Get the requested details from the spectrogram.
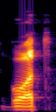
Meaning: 1. Goth (historical) 2. goth (subculture)
- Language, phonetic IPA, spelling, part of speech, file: Russian, [ɡot], гот, noun, Ru-гот.ogg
